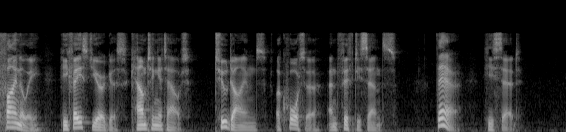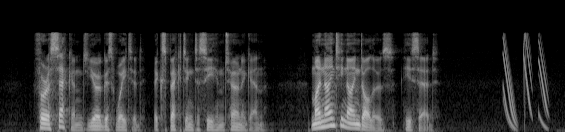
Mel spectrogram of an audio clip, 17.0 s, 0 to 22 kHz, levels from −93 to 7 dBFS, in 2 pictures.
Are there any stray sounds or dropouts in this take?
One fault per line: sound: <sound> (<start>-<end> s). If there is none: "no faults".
sound: chirp (16.0-16.7 s)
